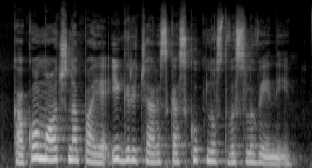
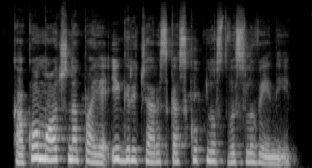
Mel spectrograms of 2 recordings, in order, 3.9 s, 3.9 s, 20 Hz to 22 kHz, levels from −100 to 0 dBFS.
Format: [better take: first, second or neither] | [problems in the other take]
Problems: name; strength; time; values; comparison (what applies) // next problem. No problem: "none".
first | noise reduction (neural mask model Resemble Enhance denoiser)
